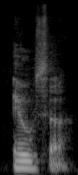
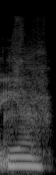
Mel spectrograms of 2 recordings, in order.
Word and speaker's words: Ilse: thank you very much Elsa I said it right yeah you did Ian it is funny when people call me Ian it's like where did you get that from I get Alysa sometimes Alysa people just adding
